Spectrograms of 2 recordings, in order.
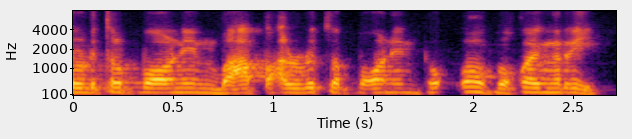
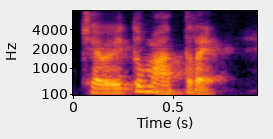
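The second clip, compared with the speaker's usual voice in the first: ordinary talk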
